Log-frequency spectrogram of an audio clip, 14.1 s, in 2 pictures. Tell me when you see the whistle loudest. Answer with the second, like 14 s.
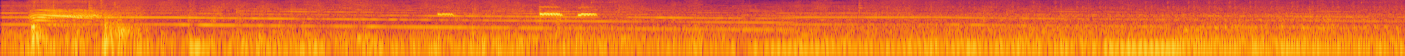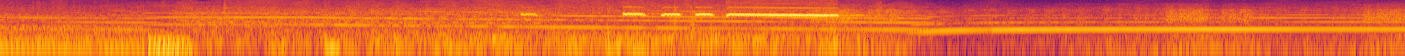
11 s.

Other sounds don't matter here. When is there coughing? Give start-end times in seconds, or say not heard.
0.1-0.8.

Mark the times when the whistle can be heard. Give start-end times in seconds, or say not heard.
2.1-3.0, 9.6-11.4.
